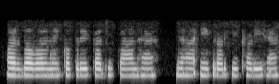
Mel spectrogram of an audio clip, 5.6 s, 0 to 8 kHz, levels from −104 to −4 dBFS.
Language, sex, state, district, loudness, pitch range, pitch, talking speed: Hindi, female, Uttar Pradesh, Ghazipur, -28 LUFS, 205-210 Hz, 205 Hz, 130 wpm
